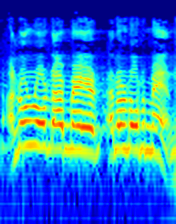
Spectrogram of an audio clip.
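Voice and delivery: loud, very high-pitched hillbilly; hillbilly accent. Acted. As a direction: blurt the denial in a comic hillbilly voice. Hillbilly voice repeated for comedy.

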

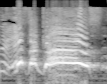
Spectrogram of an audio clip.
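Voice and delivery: very high, loud, slow shriek; full-throated hammed-up terror; terrified scream. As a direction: scream it drawn out in panic. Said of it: "and they scream".

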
